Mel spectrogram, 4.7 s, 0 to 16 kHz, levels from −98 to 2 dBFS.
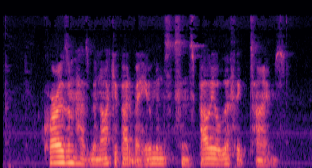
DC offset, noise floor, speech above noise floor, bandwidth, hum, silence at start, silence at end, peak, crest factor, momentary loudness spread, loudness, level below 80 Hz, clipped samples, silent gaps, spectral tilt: under 0.1%; -61 dBFS; 38 dB; 11.5 kHz; none; 0.65 s; 0.45 s; -4 dBFS; 22 dB; 16 LU; -24 LUFS; -52 dBFS; under 0.1%; none; -7.5 dB/octave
